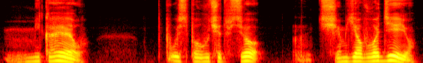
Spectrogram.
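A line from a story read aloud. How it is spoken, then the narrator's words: Strained whisper. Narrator (Russian): прошептал с огромным напряжением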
